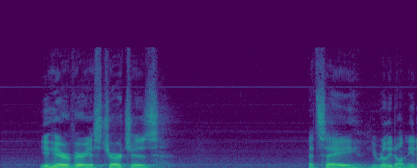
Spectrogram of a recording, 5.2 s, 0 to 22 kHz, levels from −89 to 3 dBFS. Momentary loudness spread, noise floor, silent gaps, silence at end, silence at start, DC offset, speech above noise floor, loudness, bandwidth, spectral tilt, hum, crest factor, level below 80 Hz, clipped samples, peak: 14 LU; -62 dBFS; none; 0 s; 0.5 s; under 0.1%; 33 dB; -30 LUFS; 16 kHz; -5 dB/octave; 60 Hz at -65 dBFS; 18 dB; -74 dBFS; under 0.1%; -14 dBFS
